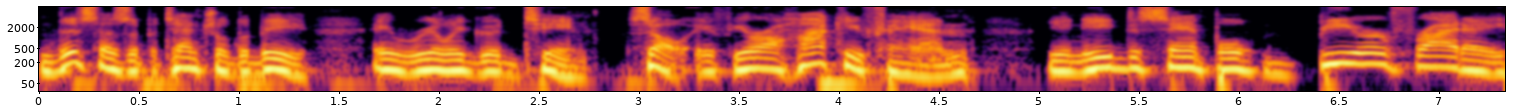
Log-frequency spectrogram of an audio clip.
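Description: An animated, energetic, somewhat breathy voice at a moderate pace, lively in intonation and very even in loudness, in a very clean recording over a silent background. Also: man, medium pitch for a man. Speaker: sports talk show host. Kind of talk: sports talk show banter. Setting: studio. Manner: animated, energetic broadcaster.

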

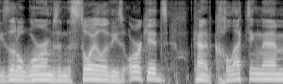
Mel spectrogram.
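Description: At a moderate pace, a man speaks with a normal speaking voice, a medium pitch and fairly even intonation. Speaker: returning guest. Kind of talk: casual chat about a film.

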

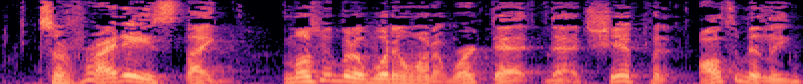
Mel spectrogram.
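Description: Somewhat breathy, a man talks in an animated tone with very wide pitch swings. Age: 40s. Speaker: podcast co-host. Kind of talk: casual chat. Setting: live stream.

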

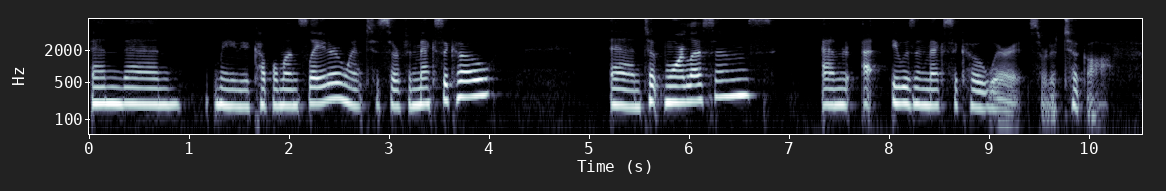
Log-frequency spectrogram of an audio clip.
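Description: A woman with an American accent has a plain, everyday voice and ordinary pitch variation. She speaks at a fairly slow pace in a very clean recording with a silent background. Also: medium pitch for a woman. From US West Coast, East Salinas, California. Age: 40s. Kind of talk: interview. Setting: at home.

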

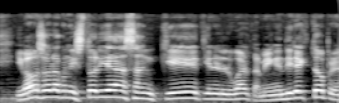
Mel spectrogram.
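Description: A man talks rather briskly, and his pitch rises and falls in a typical way. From Extremadura, Spain. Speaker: radio music show host. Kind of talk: radio music show presenting.

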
